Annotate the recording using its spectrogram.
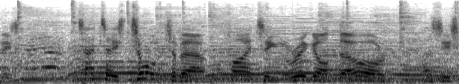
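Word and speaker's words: Rigondeaux: three weeks and his tattoos talked about fighting rigonda or as he's correctly pronounced the Spanish accent rig on down two absent Geniuses but it could also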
